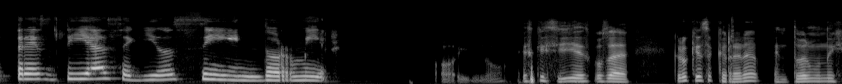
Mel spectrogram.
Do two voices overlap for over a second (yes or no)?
no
